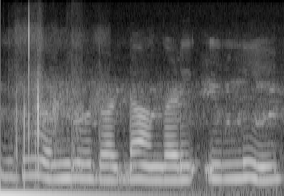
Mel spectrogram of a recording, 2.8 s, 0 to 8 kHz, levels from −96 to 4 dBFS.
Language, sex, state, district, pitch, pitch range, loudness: Kannada, female, Karnataka, Chamarajanagar, 180 Hz, 170-190 Hz, -26 LUFS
